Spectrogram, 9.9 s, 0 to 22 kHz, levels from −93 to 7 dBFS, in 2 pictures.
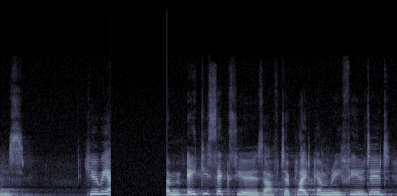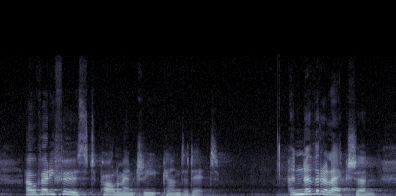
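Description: An audio dropout to a faint residue runs from 1.37 to 2.08 s: the sound cuts off abruptly for about 0.7 s, leaving only hiss roughly 45 dB below the signal. The wanted signal was likely lost upstream while the path after the break stayed live.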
